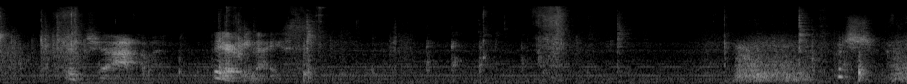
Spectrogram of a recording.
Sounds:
opening or closing drawers

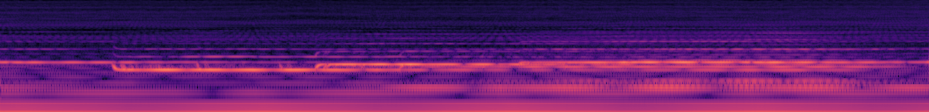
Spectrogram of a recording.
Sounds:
Music, Synthesizer

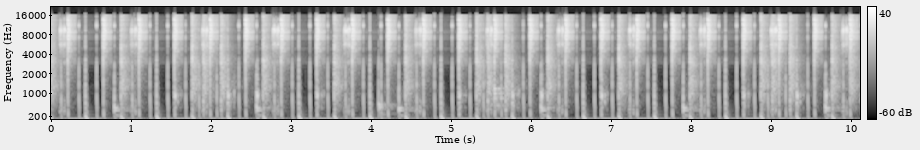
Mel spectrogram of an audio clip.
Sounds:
Music

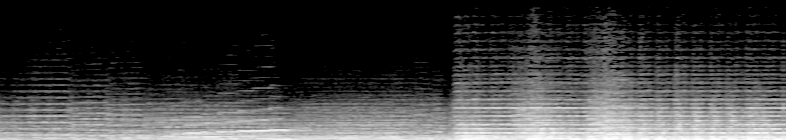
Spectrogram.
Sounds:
Musical instrument, Music

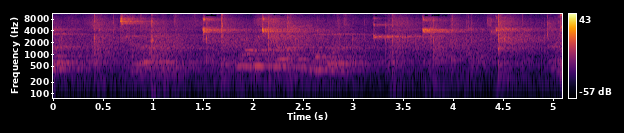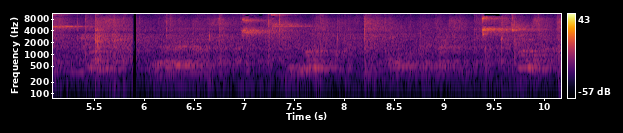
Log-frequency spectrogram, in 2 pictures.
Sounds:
Speech

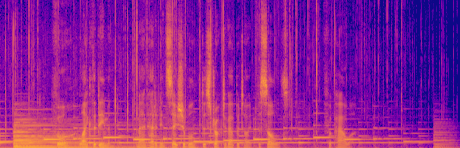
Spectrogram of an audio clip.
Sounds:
Speech, Music

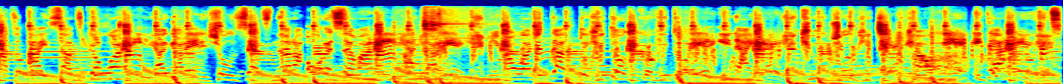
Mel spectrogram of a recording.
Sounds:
Music, Pop music

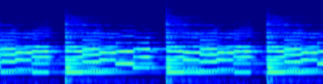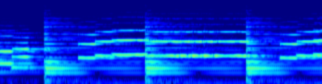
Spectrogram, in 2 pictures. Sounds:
playing oboe

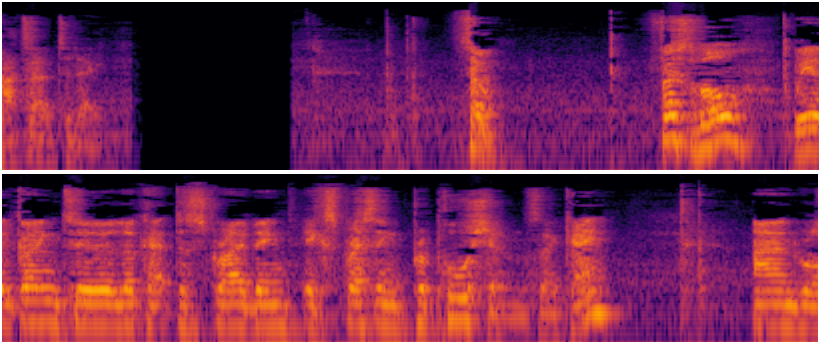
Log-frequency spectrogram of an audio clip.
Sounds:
Speech

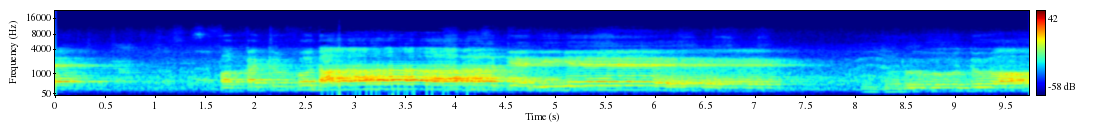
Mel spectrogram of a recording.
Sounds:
Singing

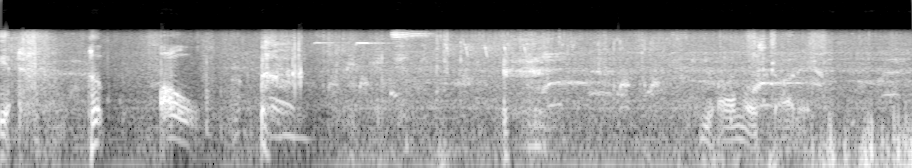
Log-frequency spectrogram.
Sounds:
Animal, Speech

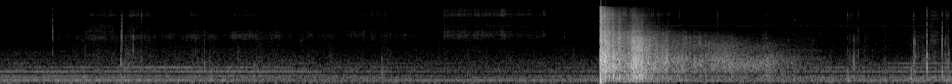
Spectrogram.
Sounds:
Firecracker

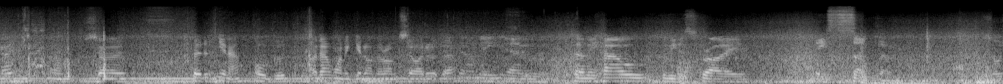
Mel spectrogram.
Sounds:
Speech

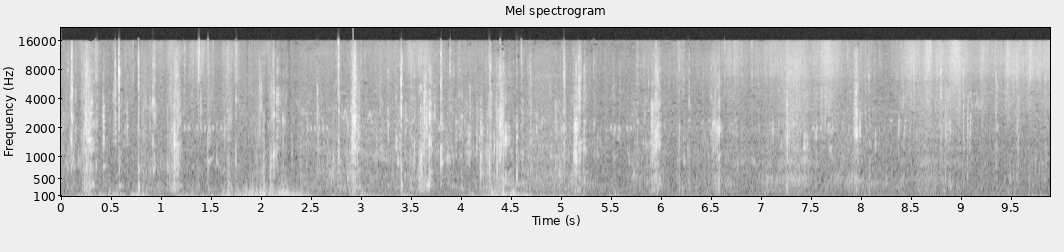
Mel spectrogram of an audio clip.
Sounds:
Animal

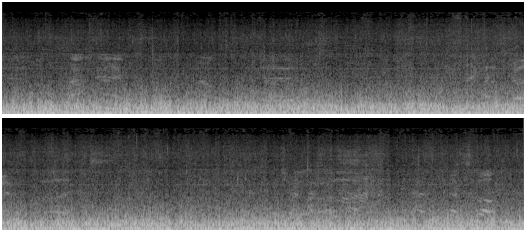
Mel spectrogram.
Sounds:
Stream, Waterfall, Speech, Gurgling

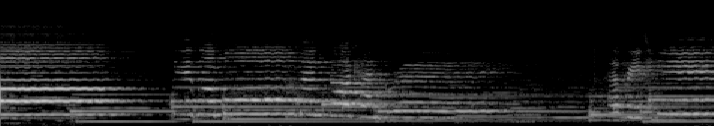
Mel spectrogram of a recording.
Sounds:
Opera, Music

